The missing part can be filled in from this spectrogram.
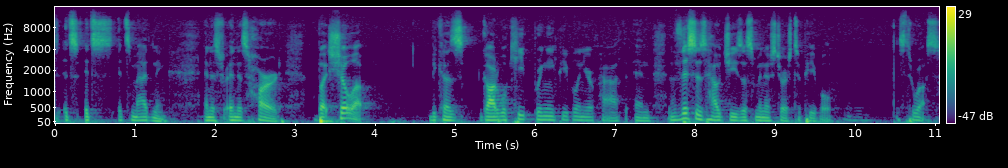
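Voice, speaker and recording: A somewhat breathy man talks at a moderate pace and fairly low pitch, with ordinary pitch variation. His loudness swings widely, with long, frequent pauses. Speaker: congregant. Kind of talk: testimony.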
